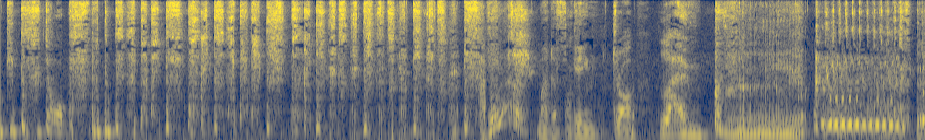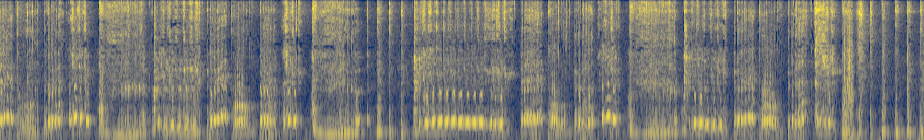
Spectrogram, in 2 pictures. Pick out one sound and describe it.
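A young man beatboxes close to a microphone with sharp percussive clicks and hums.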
